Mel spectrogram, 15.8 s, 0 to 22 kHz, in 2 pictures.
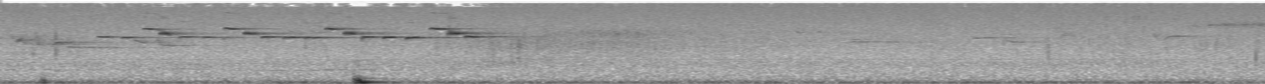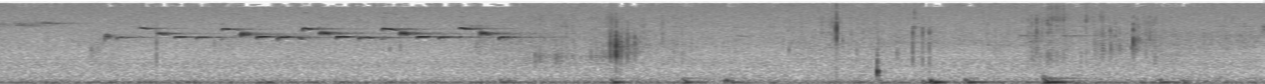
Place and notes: Acres Down, Minstead, UK - 049 Birds, cyclist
